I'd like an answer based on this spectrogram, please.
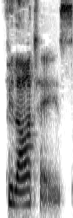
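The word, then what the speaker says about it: phthalates: Now comes the tongue twister, Pilates, and that's spelled P-H-T-H-A-L-A-T-E-S. And people generally don't know how to pronounce that, and it took me a while to figure that out as well.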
